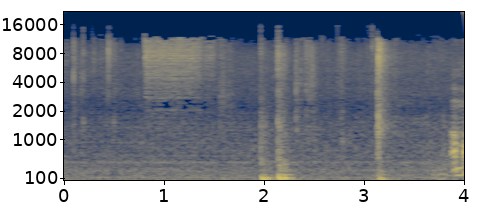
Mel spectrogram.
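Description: Plastic food tubs knocking on a kitchen counter as they are put down and picked up: two sharp knocks close together about halfway through, then another a second later.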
